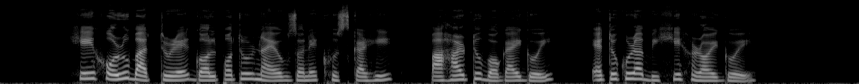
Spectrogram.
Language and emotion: Assamese, neutral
